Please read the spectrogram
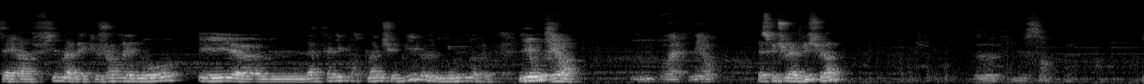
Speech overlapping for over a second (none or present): none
